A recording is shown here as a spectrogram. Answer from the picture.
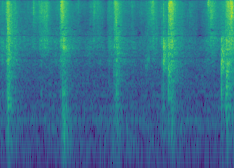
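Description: A deck of oracle cards being shuffled by hand, the cards snapping together in four short slaps about half a second apart.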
